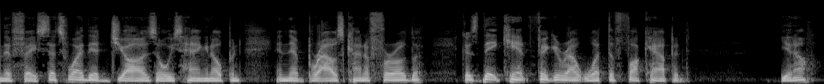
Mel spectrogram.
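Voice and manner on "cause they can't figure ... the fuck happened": ordinary talk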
